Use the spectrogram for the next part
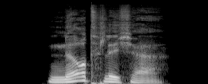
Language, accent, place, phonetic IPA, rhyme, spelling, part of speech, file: German, Germany, Berlin, [ˈnœʁtlɪçɐ], -œʁtlɪçɐ, nördlicher, adjective, De-nördlicher.ogg
- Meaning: 1. comparative degree of nördlich 2. inflection of nördlich: strong/mixed nominative masculine singular 3. inflection of nördlich: strong genitive/dative feminine singular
